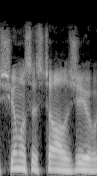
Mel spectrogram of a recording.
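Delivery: ordinary delivery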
